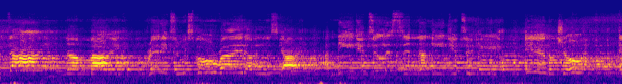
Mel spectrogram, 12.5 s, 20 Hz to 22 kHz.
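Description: Music with singing played through the Lepow DualViews Pro's built-in 2-watt stereo speakers, as a speaker test of a pre-release sample. The sound is thin, with little bass beneath the voice and instruments.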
